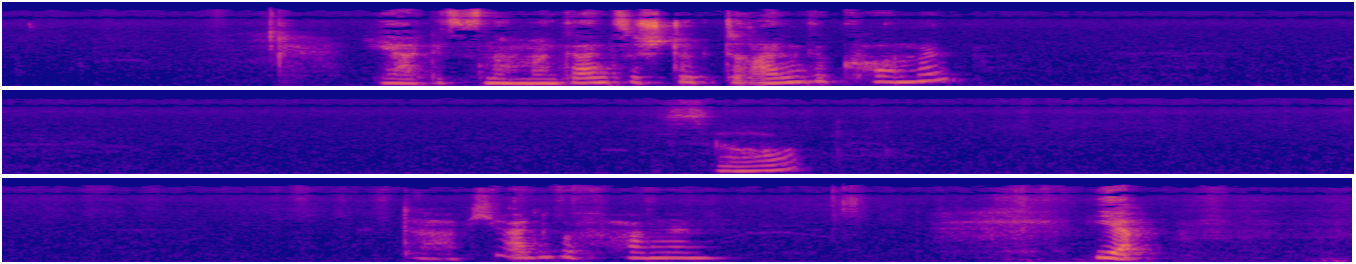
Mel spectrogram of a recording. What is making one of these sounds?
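A woman speaks calmly and close by, in short bursts with pauses.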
